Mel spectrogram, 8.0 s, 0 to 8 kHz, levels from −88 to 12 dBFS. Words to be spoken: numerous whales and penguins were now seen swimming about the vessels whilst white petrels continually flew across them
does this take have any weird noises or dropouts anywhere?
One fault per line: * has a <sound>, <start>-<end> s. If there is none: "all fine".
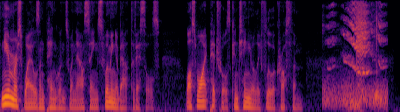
* has a squeak, 6.4-7.8 s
